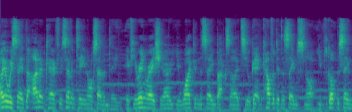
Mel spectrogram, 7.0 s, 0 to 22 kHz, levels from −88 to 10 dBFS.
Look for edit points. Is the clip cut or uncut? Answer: uncut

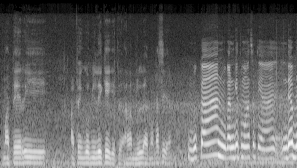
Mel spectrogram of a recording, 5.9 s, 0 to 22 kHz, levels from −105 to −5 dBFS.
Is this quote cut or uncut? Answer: uncut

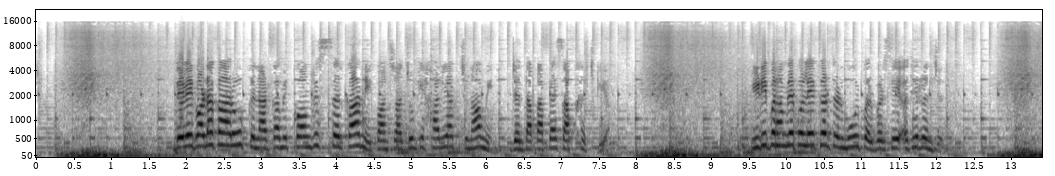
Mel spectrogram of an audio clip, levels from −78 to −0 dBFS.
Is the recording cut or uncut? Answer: uncut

